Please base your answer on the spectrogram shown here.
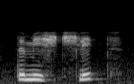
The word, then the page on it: d'r Mischtschlitte: Bas-Rhin; Herrlisheim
